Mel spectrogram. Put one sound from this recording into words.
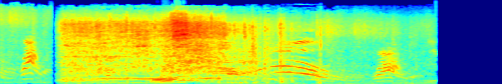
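A dirt bike engine revs hard as it climbs a steep slope.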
